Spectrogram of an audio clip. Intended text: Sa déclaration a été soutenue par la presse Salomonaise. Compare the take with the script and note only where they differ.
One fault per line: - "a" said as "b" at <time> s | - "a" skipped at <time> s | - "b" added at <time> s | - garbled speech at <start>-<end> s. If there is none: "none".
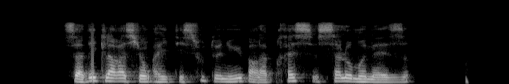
none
